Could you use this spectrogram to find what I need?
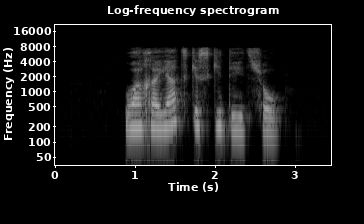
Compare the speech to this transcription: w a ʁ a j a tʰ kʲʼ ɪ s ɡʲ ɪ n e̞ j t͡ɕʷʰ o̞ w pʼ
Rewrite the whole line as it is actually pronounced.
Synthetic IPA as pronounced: w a ʁ a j a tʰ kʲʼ ɪ s ɡʲ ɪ d e̞ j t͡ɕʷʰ o̞ w pʼ

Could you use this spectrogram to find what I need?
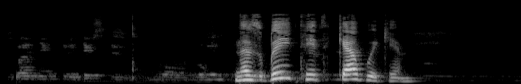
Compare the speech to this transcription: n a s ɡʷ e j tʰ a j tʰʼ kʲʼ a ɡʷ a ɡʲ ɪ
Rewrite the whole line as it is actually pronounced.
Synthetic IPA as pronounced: n a z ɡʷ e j tʰ e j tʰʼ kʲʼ a ɡʷ a ɡʲ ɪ

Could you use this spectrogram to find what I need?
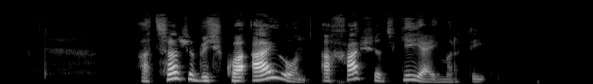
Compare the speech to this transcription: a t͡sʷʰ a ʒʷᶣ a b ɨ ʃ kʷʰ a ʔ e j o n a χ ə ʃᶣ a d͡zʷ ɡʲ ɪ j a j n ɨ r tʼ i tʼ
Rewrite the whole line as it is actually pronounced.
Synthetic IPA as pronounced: a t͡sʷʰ a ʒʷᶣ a b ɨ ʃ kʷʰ a ʔ a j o n a χ a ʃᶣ a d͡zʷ ɡʲ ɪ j a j m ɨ r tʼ i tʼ

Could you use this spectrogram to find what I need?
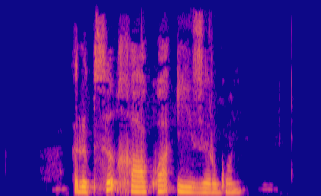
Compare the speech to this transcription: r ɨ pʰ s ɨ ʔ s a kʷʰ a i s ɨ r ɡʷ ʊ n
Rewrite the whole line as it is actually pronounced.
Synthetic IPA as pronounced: r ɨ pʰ s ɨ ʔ χ a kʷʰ a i z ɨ r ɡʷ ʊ n

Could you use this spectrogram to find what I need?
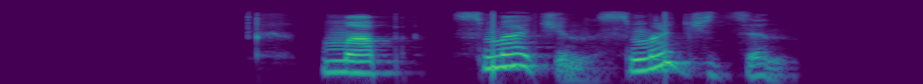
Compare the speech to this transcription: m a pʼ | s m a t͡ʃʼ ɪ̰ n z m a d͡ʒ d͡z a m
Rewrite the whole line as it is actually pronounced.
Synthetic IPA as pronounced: m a pʼ | s m a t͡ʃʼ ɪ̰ n s m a d͡ʒ d͡z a n

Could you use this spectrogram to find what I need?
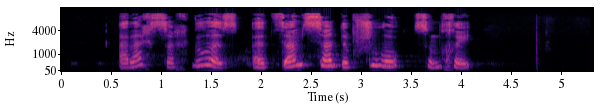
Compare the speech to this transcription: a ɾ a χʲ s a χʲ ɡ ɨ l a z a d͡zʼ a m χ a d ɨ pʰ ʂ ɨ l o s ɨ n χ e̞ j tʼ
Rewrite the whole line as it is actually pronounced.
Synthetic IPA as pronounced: a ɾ a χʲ s a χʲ ɡ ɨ l a z a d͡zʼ a m s a d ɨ pʰ ʂ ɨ l o s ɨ n χ e̞ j tʼ

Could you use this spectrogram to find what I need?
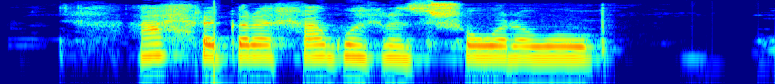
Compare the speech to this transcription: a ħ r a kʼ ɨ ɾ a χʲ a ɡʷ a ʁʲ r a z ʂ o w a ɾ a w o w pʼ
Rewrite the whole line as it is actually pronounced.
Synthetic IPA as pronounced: a ħ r a kʼ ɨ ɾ a χʲ a ɡʷ a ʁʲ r a z ʂ o w a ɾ a w o w pʼ

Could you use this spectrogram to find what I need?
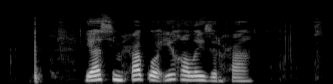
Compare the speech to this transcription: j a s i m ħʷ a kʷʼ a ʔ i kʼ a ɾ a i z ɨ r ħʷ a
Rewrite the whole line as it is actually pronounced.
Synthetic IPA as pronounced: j a s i m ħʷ a kʷʼ a ʔ i qʼ a l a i z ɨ r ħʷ a

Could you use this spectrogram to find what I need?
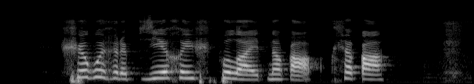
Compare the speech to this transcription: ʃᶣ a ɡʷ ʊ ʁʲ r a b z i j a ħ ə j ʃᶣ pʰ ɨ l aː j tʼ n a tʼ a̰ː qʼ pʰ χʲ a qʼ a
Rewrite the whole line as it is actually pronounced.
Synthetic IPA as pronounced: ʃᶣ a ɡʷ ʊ ʁʲ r a b z i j a χ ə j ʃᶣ pʰ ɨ l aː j tʼ n a qʼ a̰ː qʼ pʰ χʲ a qʼ a

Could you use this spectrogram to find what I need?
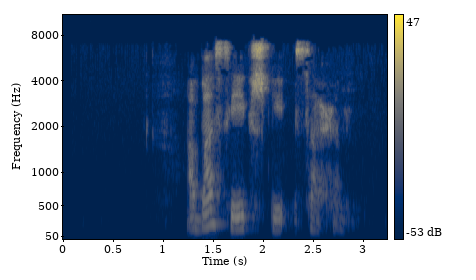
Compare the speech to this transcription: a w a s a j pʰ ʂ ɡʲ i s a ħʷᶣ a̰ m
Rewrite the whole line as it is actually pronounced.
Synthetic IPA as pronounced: a b a s e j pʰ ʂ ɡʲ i s a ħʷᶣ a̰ n

